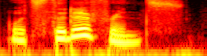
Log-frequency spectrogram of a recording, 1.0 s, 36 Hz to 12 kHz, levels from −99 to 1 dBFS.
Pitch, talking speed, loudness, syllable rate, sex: 210 Hz, 175 wpm, -18 LUFS, 7.1 syllables/s, female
